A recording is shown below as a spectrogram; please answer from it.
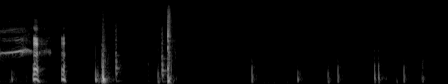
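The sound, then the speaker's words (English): Video-game footsteps running and jumping through the Diversity 2 parkour map: a few sharp, louder impacts at first, then a sparse, uneven run of faint short taps separated by silence. “There's no button. You just got to run and jump, I guess. And hit the button? Yeah. Go for it.”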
